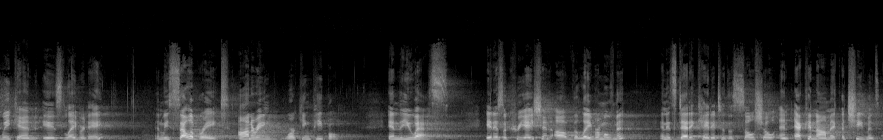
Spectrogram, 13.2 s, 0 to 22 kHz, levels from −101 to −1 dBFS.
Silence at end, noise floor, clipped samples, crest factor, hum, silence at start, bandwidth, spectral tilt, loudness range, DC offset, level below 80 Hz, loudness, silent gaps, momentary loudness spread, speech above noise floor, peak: 0.05 s; -65 dBFS; under 0.1%; 26 dB; none; 0 s; 15 kHz; -2.5 dB/octave; 3 LU; under 0.1%; under -90 dBFS; -32 LUFS; none; 13 LU; 32 dB; -8 dBFS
